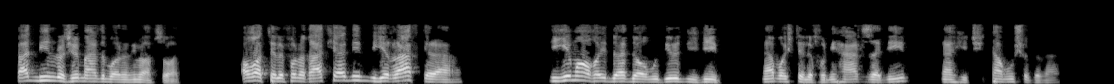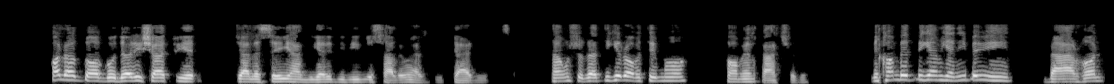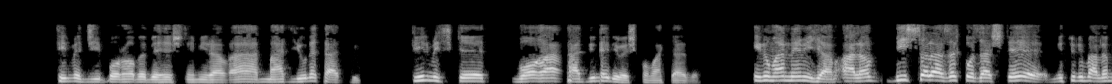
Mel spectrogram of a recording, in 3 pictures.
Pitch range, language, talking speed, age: 120-160 Hz, Persian, 145 wpm, 50-69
